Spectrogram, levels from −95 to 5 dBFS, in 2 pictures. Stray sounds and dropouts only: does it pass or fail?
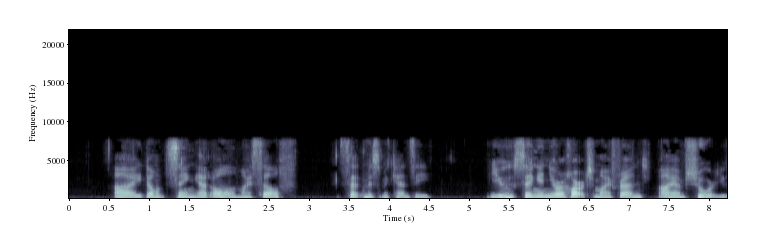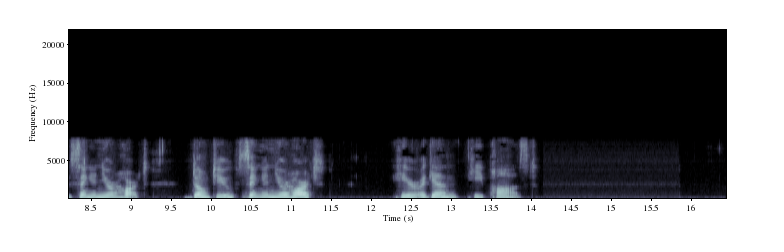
pass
